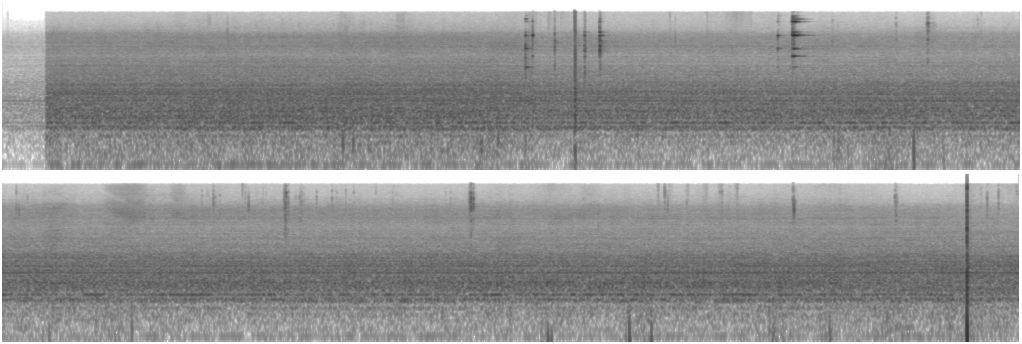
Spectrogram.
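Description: A steady machine hum in the shop, with a few sharp metallic clinks as a steel feeler gauge and hands work against the boring bar in the cylinder bore. The loudest clink comes just before the end.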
